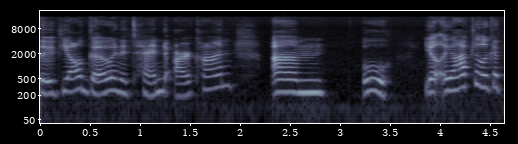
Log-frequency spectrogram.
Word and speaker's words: Archon: Could you tell me more about, is it Archon? Yeah, it's spelled A-R-C-H-O-N. Right? I think so. Like Arc in St. Louis.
